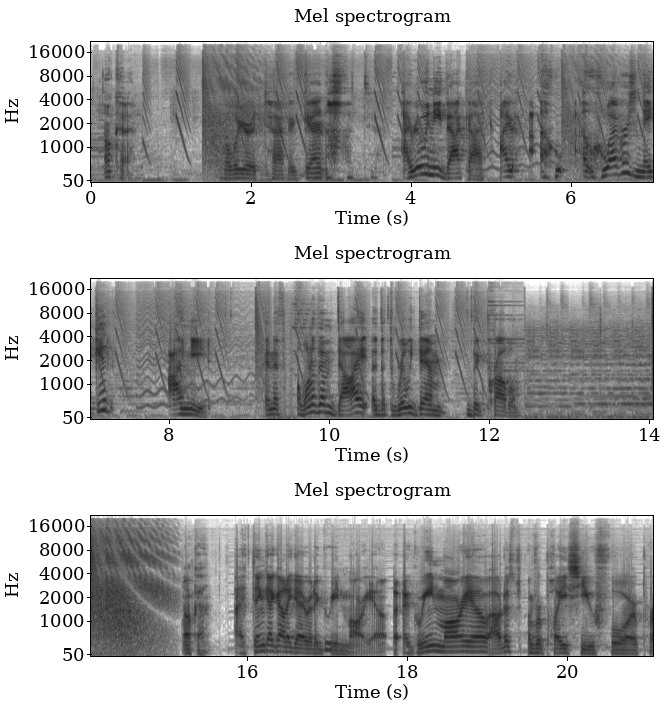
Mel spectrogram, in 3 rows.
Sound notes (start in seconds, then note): 1.3 Endo-0 Explodes; 14.0 Fredbear Explodes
